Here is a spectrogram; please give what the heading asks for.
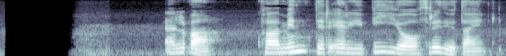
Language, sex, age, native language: Icelandic, female, 40-49, Icelandic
